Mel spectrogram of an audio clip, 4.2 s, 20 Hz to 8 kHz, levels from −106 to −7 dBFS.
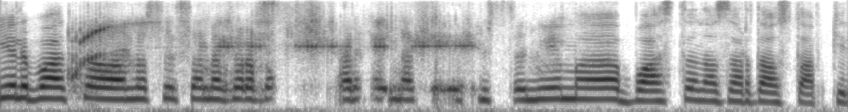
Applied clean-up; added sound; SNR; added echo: neural diffusion model UNIVERSE++.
